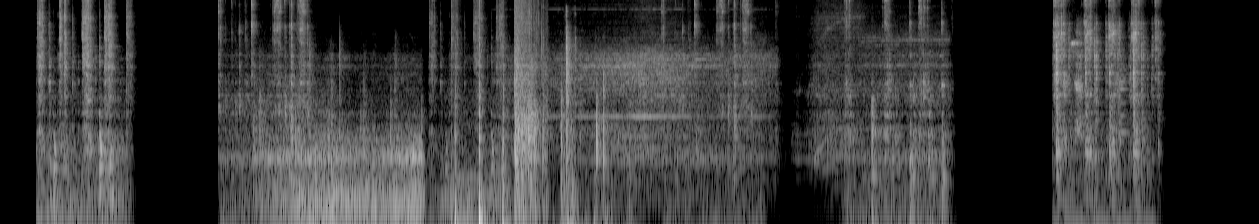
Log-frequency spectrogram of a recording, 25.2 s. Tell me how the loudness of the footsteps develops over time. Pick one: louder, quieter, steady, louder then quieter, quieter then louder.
louder.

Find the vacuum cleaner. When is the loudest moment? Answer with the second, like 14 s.
13 s.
